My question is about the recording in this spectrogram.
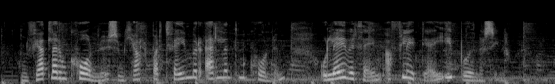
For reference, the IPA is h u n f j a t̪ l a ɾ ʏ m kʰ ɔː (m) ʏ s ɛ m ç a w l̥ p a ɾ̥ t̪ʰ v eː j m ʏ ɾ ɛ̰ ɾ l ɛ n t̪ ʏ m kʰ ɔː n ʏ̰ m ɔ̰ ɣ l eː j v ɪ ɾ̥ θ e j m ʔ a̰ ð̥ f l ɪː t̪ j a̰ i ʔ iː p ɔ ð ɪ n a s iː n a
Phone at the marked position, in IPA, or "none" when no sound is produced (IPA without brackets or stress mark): n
